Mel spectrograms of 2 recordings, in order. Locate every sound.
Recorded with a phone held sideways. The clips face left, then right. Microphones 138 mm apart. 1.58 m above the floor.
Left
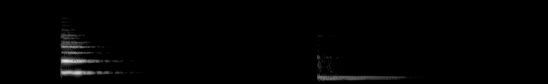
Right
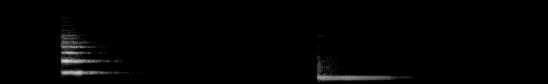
0.6 s a flute: 35° left (ahead or behind), 1.9 m
3.2 s a ringtone: 45° right (ahead or behind), 3.5 m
